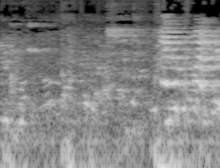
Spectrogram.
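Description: Mixed chatter and children's voices in a gymnasium, with a few dull thumps about a second apart. The voices get louder near the end.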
